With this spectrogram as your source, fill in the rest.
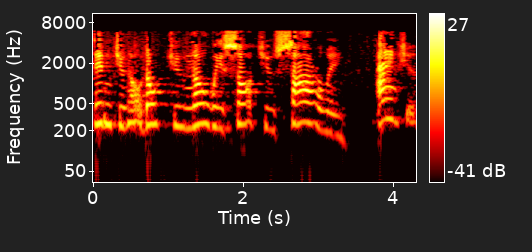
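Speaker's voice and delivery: mock very high, reproachful, chiding motherly voice. Retelling what a mother said on finding her son, quoting a chiding mother. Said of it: "a chiding tone in his mother's voice".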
